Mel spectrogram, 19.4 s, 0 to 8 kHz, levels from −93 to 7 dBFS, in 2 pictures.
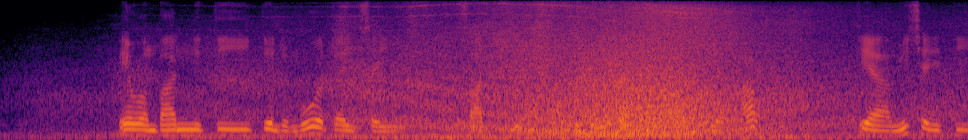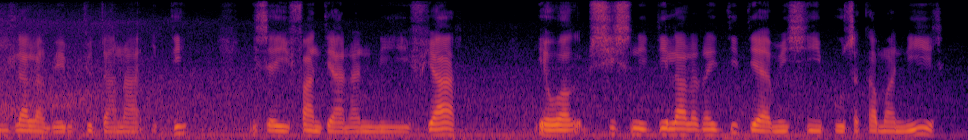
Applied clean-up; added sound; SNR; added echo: none; Fixed-wing aircraft, airplane; 1 dB; none.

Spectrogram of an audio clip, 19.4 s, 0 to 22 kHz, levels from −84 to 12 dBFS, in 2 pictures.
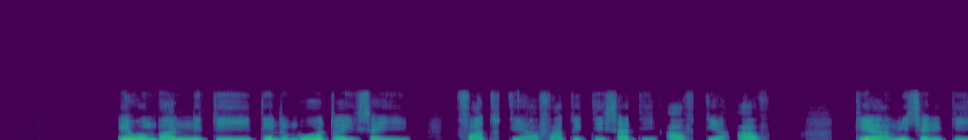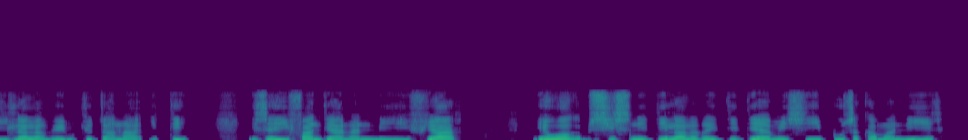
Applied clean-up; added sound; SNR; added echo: none; none; none; none.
